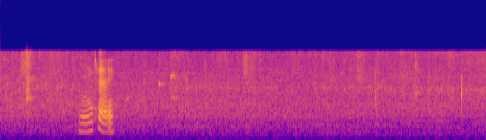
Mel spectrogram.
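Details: Corgi puppies from Sugar and Charlie's litter, almost six weeks old, on their first time in a play yard; two quick, high, wavering whimpers around the two-second mark, then quiet room hiss with scattered soft clicks and talk.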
